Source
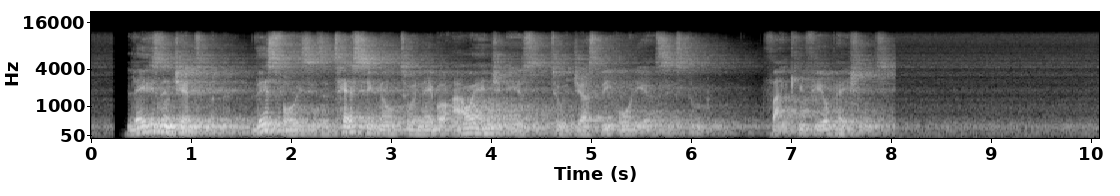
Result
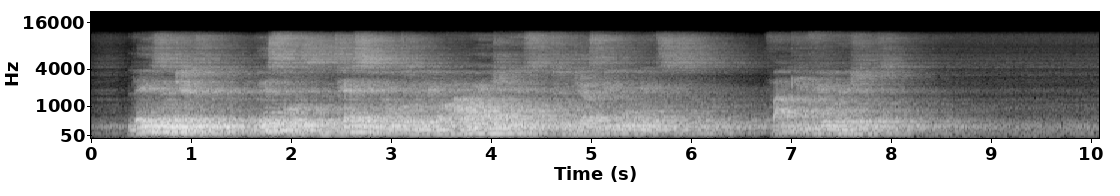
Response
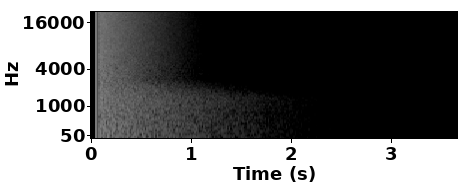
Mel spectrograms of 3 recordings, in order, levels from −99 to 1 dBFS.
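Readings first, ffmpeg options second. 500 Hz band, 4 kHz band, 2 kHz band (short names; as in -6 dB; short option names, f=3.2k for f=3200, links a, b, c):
+4.0 dB, +2.0 dB, +2.5 dB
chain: -filter_complex "[1:a]atrim=start_sample=2205,asetrate=40131,aresample=44100[a];[0:a][a]afir=irnorm=-1:irlink=0,volume=-3.5dB"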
